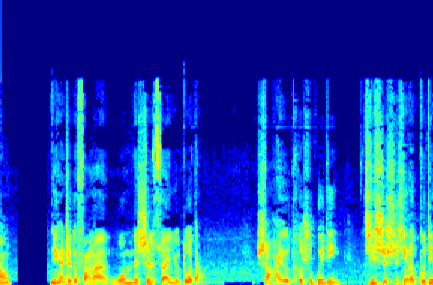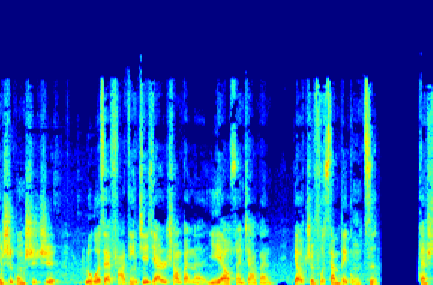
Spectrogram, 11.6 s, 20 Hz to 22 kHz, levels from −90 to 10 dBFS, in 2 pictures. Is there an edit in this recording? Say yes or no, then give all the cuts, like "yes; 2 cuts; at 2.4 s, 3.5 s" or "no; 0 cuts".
yes; 1 cut; at 3.2 s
